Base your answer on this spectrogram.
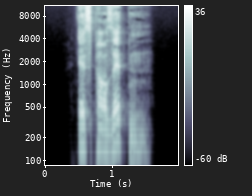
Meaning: plural of Esparsette
- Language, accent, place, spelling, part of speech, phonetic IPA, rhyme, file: German, Germany, Berlin, Esparsetten, noun, [ɛspaʁˈzɛtn̩], -ɛtn̩, De-Esparsetten.ogg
